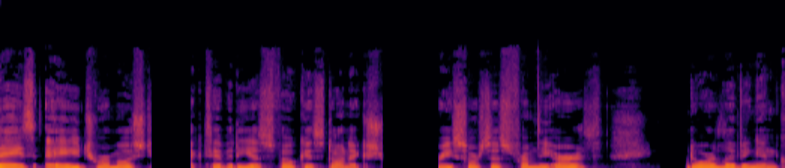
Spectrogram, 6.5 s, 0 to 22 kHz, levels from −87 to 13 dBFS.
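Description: Digital wireless dropouts at 1.26–1.60 s, 3.18–3.66 s and 5.49–5.73 s: the receiver loses too much data and mutes, leaving clean near-silent holes of 0.34, 0.47 and 0.24 s without noise bursts.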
